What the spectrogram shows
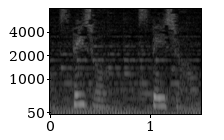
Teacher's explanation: The long A in spatial is a diphthong made by combining a short E, like the start of elephant, and a long E, like the start of eel. Like other diphthongs, these two sounds should meld together quickly and smoothly so that they appear as a single sound.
